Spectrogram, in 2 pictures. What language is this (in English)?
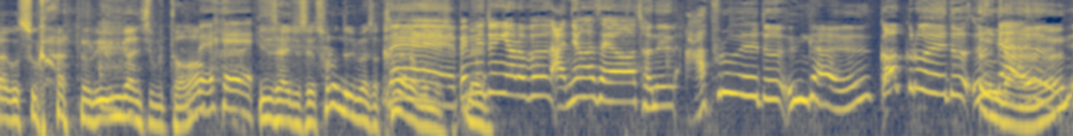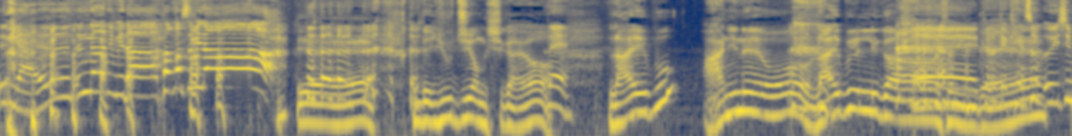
Korean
